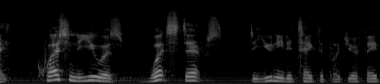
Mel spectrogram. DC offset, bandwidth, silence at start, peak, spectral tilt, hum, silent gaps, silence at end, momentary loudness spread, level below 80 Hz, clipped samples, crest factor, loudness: under 0.1%; 15.5 kHz; 0 s; -20 dBFS; -3.5 dB/octave; none; none; 0 s; 13 LU; -70 dBFS; under 0.1%; 20 dB; -40 LUFS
